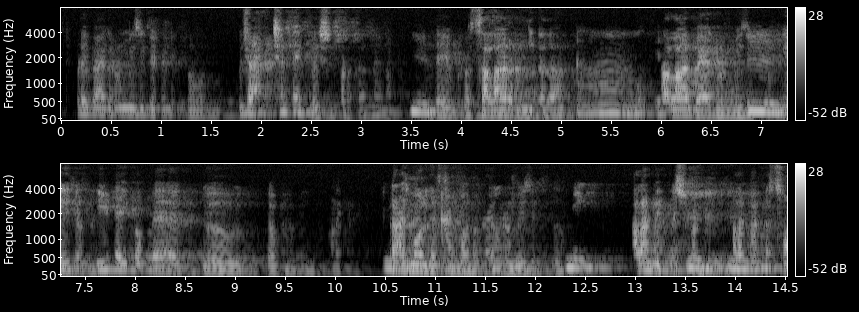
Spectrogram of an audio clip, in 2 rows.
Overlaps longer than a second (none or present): present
